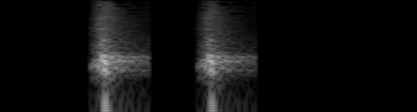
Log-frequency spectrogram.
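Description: Two short pop sound effects, about half a second apart, each fading within a few tenths of a second, as the elements of a subscribe-button animation pop onto the screen.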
